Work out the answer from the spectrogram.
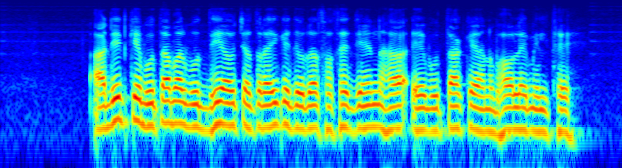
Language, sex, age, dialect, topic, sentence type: Chhattisgarhi, male, 25-30, Eastern, banking, statement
